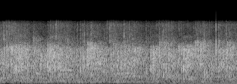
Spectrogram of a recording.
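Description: A church congregation applauds during a Spanish-language sermon, a loud, dense, continuous wash of many hands clapping together at close range.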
